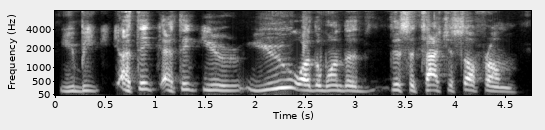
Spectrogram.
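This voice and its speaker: In a conversational interview, a hospice nurse with a high-pitched, somewhat mellow voice reflects in halting fashion, frequently repeating and rewording his phrases. There is no echo.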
